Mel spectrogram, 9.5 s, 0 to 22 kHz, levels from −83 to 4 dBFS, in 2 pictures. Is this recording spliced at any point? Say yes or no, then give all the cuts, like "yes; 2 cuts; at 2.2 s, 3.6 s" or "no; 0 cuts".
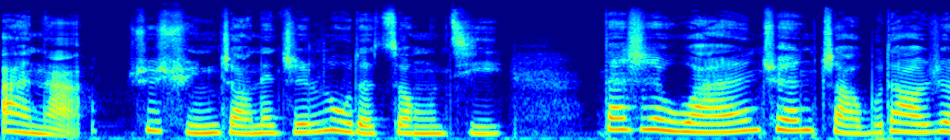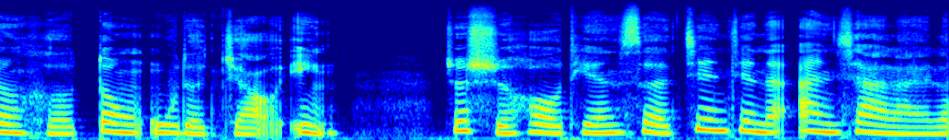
no; 0 cuts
